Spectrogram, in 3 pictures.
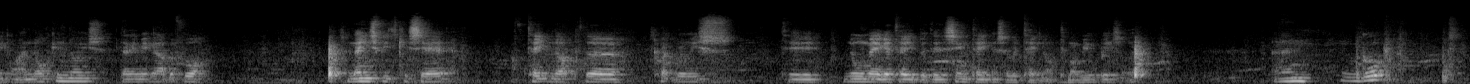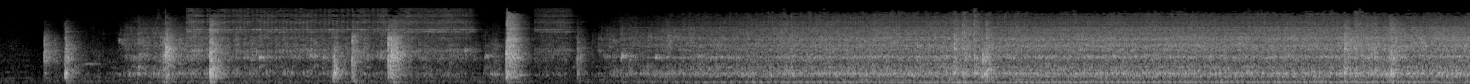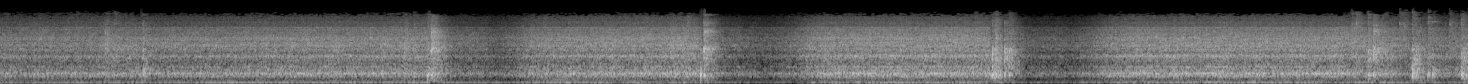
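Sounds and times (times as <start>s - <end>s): bike trainer whirring: 15.9s - 44.0s.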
